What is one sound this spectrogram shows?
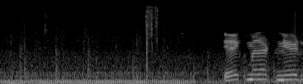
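A motorbike engine idles with a low steady hum.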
